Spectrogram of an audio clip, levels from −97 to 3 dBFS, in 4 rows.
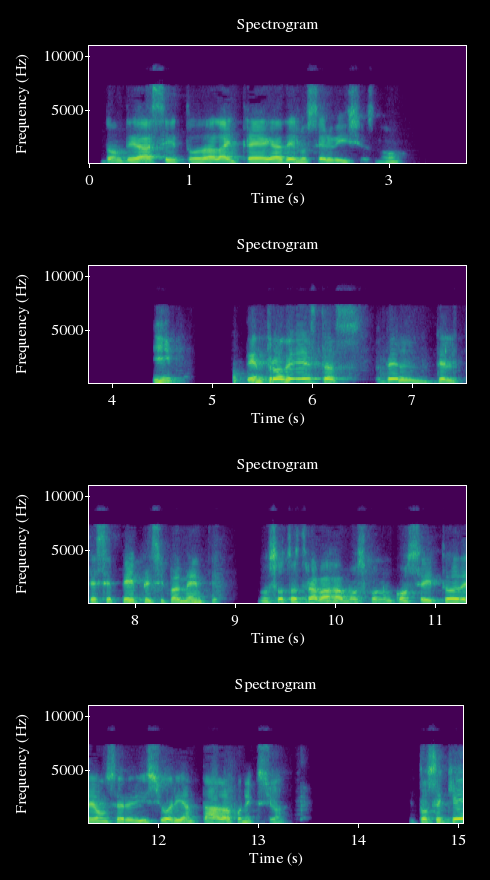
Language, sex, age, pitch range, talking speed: Spanish, male, 40-59, 115-170 Hz, 120 wpm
